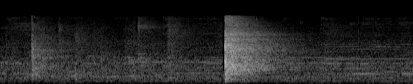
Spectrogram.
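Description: A single loud bang a little past halfway, trailing off over about half a second, with a lighter click near the start, over a faint steady hum.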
